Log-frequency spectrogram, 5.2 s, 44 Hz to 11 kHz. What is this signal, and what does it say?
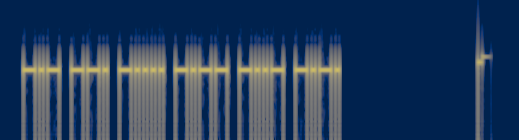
Morse code, heard as a keyed tone, about 28 wpm, 700 Hz. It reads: KG6YXC
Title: USA Call Signs Repeated 2x 30wpm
